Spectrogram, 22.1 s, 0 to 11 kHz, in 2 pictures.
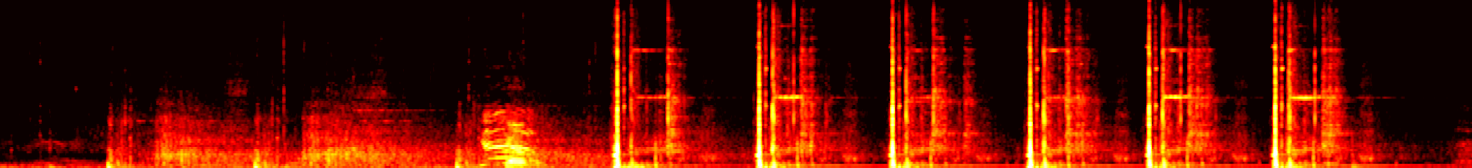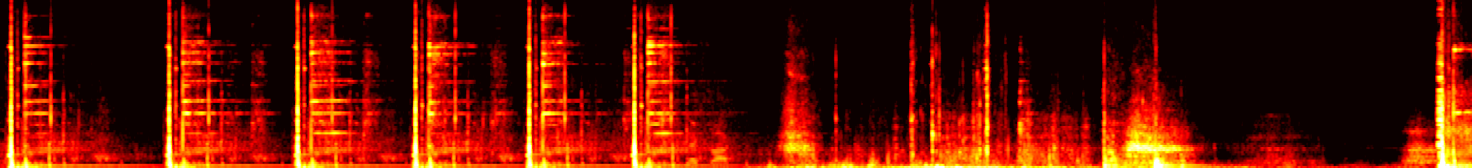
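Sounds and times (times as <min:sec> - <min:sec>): low hum: 0:00.0 - 0:22.0
pistol shots: 0:00.8 - 0:16.5
steel plate ringing: 0:04.6 - 0:16.6.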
